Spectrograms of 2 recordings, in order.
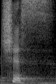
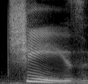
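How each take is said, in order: First: The vowel is short. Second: The vowel is a long E. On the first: The speaker calls it wrong. "I'm hearing chis" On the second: The speaker calls it right. "that long E sound for cheese"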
